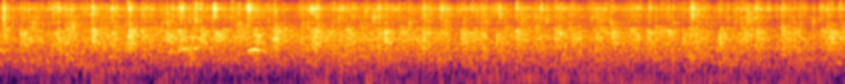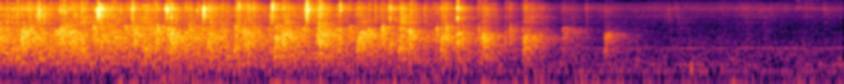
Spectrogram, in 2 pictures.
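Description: Audience applauding in a concert hall, the clapping dying away about ten seconds in.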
